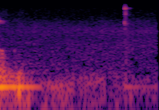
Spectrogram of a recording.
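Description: Near silence on a video-call audio line, broken by a faint click at the start with a short low hum after it, and another faint click near the end.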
